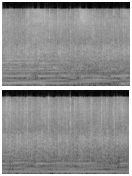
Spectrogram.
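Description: A large audience claps steadily and continuously during a worship service, a dense, loud wash of hands throughout, with sustained keyboard or organ chords playing underneath.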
